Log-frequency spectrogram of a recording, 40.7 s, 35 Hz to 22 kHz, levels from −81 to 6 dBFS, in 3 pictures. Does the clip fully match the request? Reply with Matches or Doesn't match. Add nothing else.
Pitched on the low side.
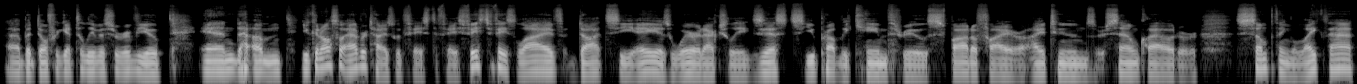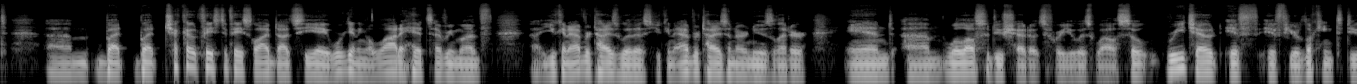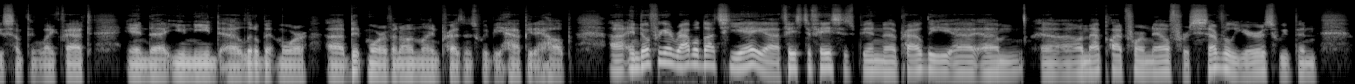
Matches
